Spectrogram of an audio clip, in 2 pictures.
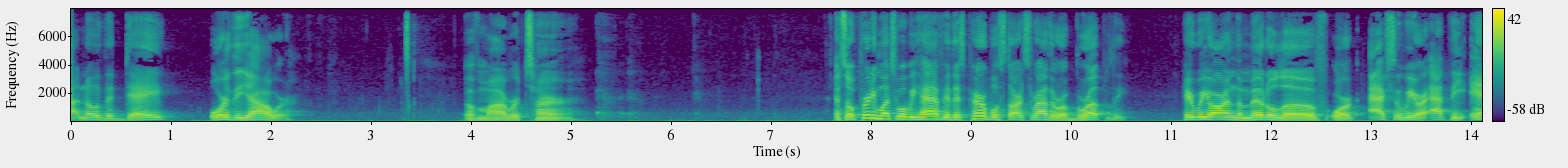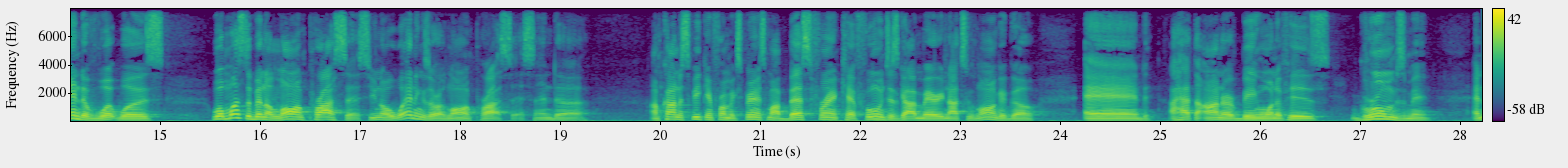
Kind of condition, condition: setting, large echoing room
